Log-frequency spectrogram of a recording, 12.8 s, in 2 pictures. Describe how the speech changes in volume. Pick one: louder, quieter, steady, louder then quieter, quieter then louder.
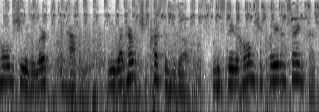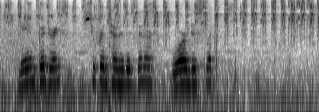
steady.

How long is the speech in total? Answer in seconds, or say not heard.
11 s.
